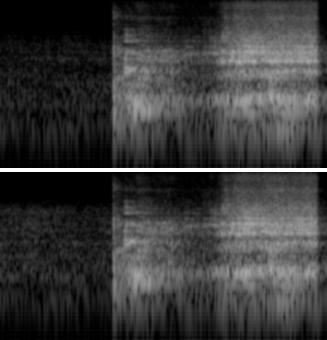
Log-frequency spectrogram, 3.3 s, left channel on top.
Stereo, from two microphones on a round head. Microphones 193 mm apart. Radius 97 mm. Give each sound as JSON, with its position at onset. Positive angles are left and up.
{"t": 1.1, "sound": "a toilet flushing", "side_deg": 0, "distance_m": 0.7}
